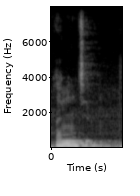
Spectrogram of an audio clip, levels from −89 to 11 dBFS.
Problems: none marked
